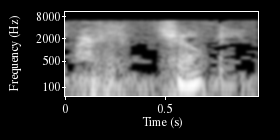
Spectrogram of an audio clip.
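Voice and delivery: breathy disbelieving whisper; whispered aside. Retold or imitated. Pastor overhearing plotting campers, whispered disbelief. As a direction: mutter it under your breath in disbelief.

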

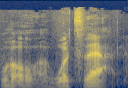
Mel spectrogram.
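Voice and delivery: low, slow, hesitant question; taken aback. Retold or imitated. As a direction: act out being thrown, dropping the voice and slowing down. Taken aback by retold criticism.

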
